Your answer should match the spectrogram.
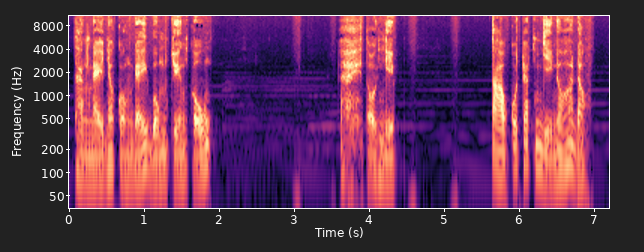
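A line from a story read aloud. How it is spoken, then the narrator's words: Old woman's soft murmur. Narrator (Vietnamese): Bà thủ thỉ nói với anh cứ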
